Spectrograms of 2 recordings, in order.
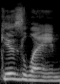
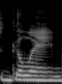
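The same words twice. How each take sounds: First: The name is said with the S sounded. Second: The name is said with the S silent. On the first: The speaker calls it wrong. "it looks like" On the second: The speaker calls it right. "the H is silent and the S is silent"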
